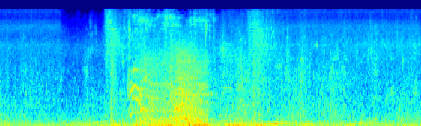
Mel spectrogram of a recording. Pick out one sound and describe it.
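A deep rumble rolls through a cavern.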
